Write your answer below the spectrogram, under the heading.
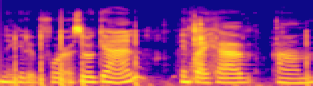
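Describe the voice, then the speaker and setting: A woman's fairly high voice with fairly even intonation at a fairly slow pace, amid noticeable background noise. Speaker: math teacher. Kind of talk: tutorial.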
